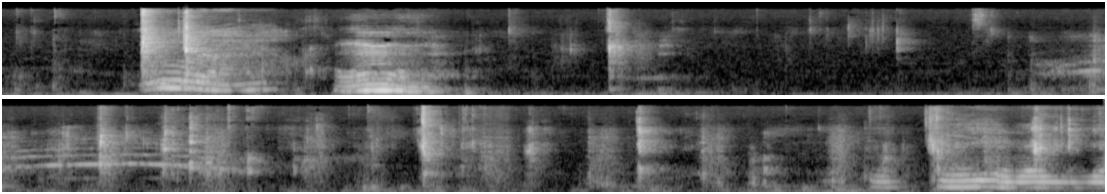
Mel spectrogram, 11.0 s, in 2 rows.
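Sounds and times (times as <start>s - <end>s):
wet chewing and mouth clicks: 2.3s - 11.0s.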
